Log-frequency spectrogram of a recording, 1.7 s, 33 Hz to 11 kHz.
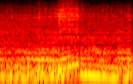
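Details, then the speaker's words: Datsun 280Z off the road 18 years, after new injectors and O-rings, warming up: deep, even exhaust note revving cleanly with no stumble, misfire or smoke; running smoothly. "Oh, it's so much happier to rev. I know, it's running good now. Listen."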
